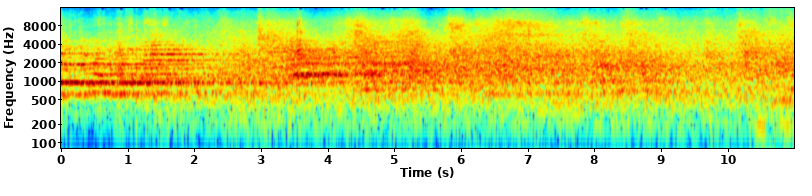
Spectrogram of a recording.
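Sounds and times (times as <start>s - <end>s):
indoor ice rink ambience: 0.0s - 11.0s.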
